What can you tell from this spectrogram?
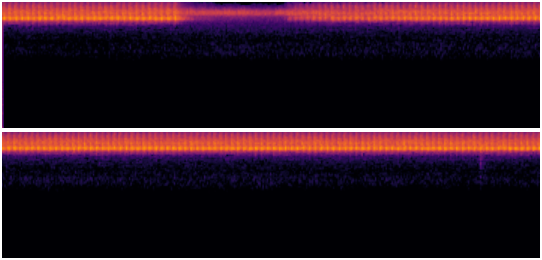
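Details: Grasshoppers heard without music: a brief dip in the high, shimmering trill early on, then a steady, evenly pulsing shrill chorus at about four beats a second.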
